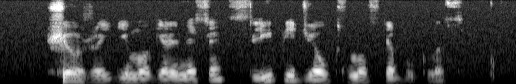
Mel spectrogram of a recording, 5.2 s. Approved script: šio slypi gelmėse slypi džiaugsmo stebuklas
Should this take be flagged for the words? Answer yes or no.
yes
